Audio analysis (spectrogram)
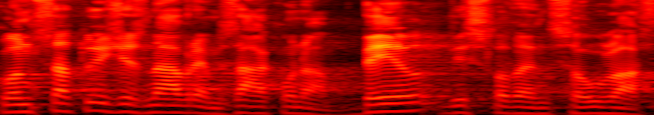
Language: Czech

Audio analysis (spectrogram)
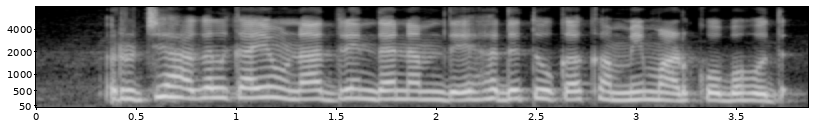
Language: Kannada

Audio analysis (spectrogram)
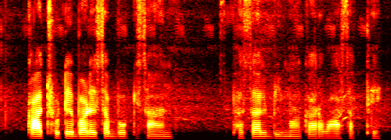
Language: Chhattisgarhi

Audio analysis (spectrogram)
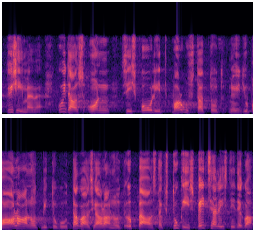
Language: Estonian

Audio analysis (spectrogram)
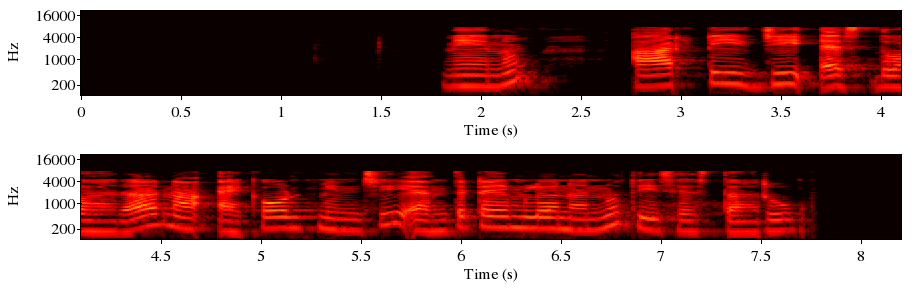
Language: Telugu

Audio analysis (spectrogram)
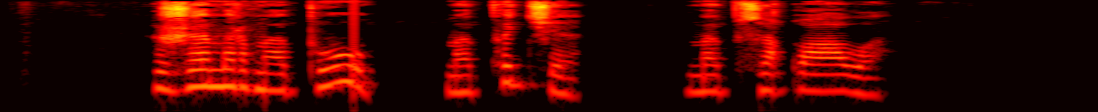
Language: Kabardian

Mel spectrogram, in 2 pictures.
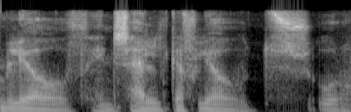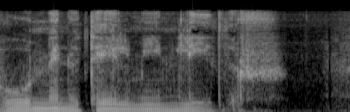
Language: Icelandic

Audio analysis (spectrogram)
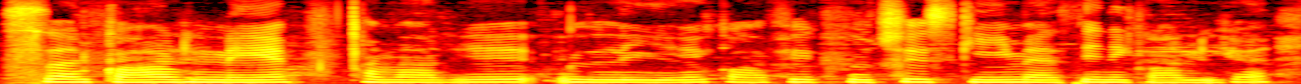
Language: Urdu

